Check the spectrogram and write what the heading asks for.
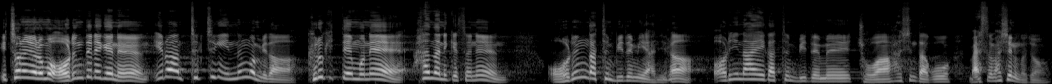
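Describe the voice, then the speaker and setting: A male pastor preaching a sermon to his congregation, animated, asking rhetorical questions and acting out quoted voices. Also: high-pitched, brisk. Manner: acts out quoted voices with laughs. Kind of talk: sermon at a Wednesday service. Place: church sanctuary. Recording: long hall reverb in a church.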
